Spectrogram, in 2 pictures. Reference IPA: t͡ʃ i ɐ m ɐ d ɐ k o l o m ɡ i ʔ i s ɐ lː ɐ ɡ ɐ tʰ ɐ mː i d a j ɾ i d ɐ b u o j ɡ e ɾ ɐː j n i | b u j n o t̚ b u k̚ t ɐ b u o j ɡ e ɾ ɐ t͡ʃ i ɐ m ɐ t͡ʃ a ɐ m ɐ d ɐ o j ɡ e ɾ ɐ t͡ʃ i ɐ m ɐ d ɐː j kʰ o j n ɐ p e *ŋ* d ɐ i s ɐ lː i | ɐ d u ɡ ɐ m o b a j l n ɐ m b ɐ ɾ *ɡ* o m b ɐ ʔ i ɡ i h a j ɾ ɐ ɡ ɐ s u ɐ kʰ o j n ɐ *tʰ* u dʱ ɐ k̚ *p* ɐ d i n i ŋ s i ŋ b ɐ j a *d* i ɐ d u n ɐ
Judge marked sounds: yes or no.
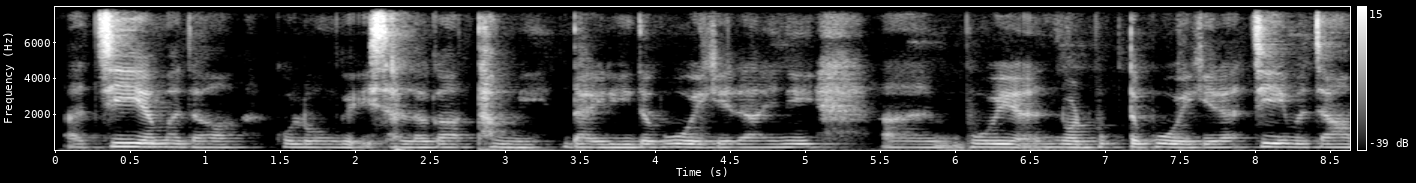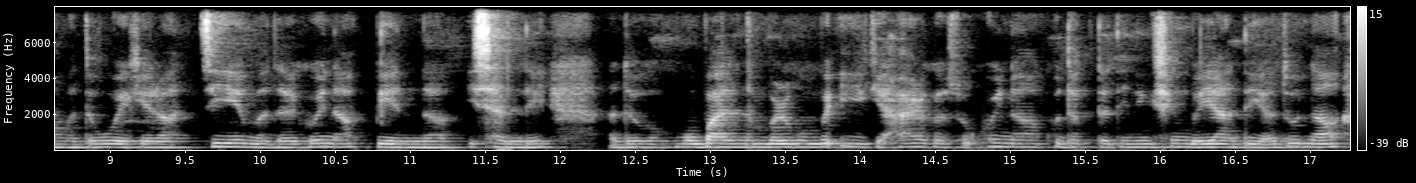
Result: no, yes, no, no, yes

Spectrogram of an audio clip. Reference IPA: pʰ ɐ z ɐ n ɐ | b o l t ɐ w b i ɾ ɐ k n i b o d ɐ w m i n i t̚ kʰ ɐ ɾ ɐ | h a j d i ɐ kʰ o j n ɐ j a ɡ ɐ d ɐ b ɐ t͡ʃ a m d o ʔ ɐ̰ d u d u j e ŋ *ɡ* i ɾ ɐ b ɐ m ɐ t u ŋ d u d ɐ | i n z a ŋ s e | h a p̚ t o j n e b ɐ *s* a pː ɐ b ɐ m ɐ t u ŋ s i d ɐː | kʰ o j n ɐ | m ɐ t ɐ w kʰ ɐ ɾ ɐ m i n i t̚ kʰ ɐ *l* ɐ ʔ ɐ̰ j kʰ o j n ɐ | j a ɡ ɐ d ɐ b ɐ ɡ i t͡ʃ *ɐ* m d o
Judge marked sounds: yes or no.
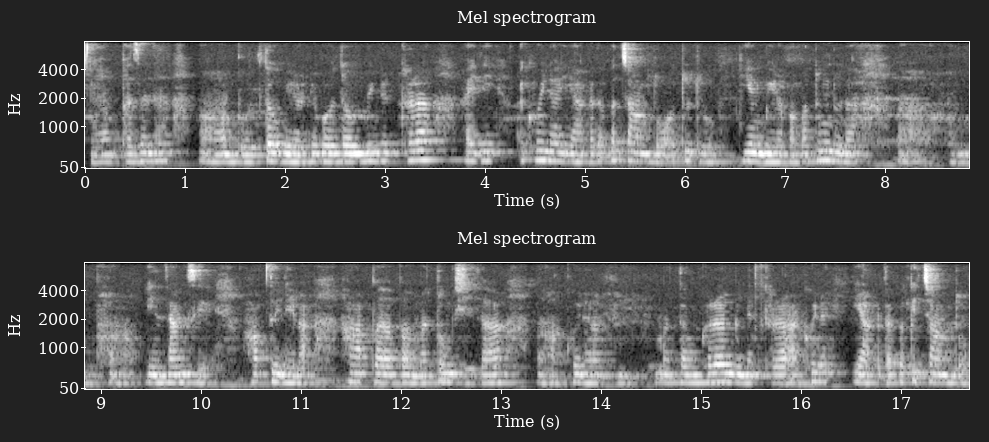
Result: no, no, no, no

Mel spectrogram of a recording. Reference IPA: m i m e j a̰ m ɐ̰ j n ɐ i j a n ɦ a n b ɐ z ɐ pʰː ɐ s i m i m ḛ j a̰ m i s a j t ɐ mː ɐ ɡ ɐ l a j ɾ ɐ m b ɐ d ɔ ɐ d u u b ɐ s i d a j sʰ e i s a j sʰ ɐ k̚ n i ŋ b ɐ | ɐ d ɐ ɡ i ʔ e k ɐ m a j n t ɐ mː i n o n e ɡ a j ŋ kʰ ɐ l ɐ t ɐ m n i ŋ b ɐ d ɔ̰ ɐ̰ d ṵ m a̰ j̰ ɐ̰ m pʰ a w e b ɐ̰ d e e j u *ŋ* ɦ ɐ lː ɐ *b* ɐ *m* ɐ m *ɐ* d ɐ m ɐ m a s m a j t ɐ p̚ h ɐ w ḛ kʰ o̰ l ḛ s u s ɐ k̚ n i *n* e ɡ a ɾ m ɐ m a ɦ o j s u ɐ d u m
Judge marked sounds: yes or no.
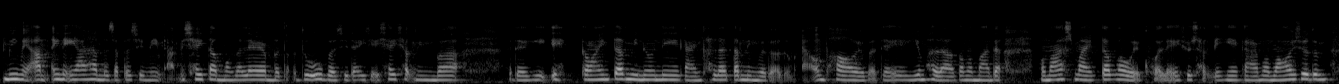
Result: no, no, yes, no, no

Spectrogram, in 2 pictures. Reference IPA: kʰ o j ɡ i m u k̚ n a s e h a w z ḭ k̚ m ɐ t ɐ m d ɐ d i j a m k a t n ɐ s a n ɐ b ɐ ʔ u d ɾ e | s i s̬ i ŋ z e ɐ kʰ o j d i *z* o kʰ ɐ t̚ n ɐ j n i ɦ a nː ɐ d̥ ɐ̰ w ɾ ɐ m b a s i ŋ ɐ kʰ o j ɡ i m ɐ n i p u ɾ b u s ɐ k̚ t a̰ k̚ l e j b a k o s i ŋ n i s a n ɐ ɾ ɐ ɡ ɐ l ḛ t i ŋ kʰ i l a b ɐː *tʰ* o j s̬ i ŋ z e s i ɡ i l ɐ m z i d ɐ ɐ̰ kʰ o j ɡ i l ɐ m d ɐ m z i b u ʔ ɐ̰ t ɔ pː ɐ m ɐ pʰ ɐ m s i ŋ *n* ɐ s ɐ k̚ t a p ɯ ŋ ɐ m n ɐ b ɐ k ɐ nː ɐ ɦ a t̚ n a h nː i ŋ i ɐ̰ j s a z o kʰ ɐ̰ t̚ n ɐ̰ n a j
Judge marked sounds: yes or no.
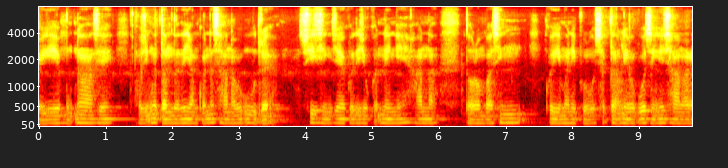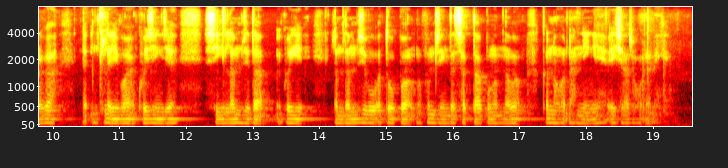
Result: yes, no, no

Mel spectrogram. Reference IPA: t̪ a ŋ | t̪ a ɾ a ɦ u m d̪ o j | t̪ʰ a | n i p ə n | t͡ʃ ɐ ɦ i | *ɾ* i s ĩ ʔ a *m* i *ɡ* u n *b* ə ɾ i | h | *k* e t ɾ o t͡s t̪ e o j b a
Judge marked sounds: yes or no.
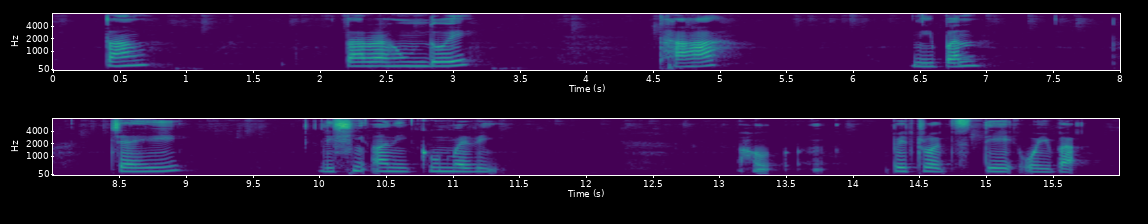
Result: no, no, no, no, no

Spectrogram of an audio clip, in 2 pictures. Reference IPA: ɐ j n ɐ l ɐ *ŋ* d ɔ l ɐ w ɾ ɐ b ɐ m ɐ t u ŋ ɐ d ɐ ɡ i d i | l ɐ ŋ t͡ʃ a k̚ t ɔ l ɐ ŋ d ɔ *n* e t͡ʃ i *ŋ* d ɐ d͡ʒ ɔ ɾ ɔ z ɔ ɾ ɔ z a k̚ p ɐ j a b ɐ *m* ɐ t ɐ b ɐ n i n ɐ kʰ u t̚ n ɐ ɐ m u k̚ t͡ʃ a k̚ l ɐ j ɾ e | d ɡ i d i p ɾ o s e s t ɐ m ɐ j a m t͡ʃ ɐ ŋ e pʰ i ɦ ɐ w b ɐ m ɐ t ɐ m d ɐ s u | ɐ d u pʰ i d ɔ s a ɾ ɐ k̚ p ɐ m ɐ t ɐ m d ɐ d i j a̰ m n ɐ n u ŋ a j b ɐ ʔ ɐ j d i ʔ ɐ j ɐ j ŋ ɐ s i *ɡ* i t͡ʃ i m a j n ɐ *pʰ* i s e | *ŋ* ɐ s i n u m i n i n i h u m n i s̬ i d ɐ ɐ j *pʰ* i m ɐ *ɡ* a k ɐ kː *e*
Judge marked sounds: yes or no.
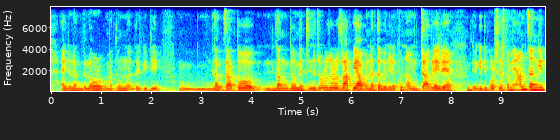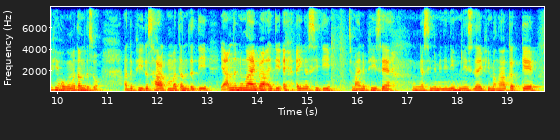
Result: yes, no, no, no, no, yes, yes, yes, no, yes

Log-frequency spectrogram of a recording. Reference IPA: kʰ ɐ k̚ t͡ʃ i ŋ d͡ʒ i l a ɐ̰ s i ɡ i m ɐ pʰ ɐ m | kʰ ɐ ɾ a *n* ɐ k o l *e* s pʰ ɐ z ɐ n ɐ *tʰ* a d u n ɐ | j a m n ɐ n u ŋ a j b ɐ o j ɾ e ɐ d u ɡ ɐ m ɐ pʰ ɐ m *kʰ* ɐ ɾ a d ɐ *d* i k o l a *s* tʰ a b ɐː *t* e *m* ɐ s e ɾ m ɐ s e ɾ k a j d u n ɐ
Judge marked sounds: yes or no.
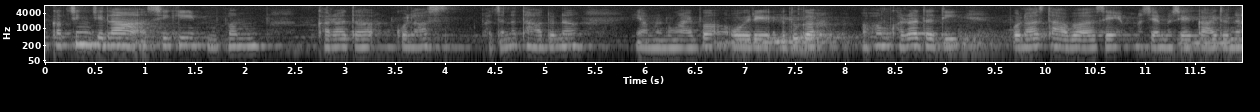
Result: no, no, yes, yes, yes, yes, no, yes

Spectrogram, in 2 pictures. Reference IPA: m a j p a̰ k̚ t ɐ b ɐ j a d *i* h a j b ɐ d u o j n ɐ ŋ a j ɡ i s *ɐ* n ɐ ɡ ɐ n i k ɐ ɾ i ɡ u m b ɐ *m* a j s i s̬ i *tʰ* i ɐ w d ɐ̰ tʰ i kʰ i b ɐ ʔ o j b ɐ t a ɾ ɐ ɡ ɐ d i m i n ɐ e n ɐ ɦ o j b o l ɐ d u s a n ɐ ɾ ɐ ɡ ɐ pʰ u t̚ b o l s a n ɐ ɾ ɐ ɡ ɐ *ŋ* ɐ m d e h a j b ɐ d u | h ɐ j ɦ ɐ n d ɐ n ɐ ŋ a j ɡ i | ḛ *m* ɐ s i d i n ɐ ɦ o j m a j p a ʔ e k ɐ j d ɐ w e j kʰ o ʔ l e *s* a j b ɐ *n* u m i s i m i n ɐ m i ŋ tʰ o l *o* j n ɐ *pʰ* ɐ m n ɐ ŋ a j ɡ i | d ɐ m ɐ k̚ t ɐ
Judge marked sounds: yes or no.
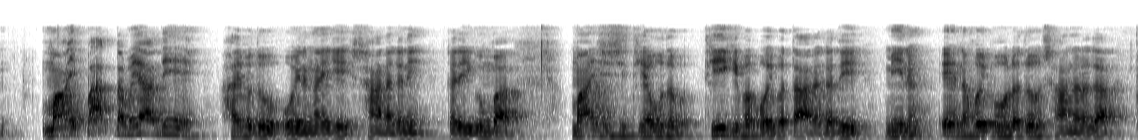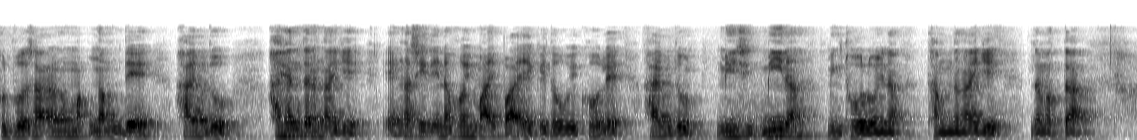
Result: no, no, yes, yes, yes, no, no, no, yes, no

